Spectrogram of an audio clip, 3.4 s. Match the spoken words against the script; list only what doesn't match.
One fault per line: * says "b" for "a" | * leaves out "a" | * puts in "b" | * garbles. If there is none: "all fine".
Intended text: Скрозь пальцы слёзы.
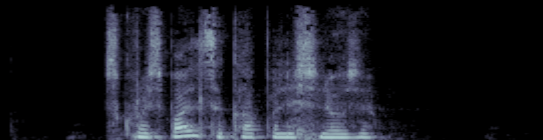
* puts in "капалі"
